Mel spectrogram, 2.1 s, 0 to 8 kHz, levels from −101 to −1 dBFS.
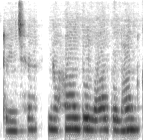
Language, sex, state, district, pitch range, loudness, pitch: Hindi, female, Bihar, Gopalganj, 225-240 Hz, -28 LUFS, 230 Hz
